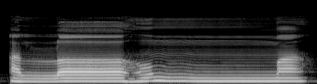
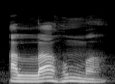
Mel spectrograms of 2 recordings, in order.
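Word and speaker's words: اللهم: অনেকে ভুল করে বলেন আল্লাহুম্মা, এটা ভুল। সঠিক উচ্চারণ আল্লাহুম্মা। আল্লাহ শব্দের ডাইনে জবর থাকার কারণে লাম জবর ল মোটা করে এবং লামের উপর খাড়া জবর একালিফ পরিমাণ টানতে হবে।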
